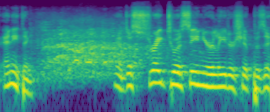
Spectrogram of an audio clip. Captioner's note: audience laughing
